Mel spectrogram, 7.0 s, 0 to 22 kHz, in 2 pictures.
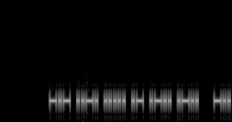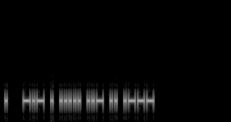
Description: Morse code, heard as a keyed tone, about 36 wpm, 700 Hz. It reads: KF5ALL DE KE5UIJ
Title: USA Callsign DE Callsign 35wpm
